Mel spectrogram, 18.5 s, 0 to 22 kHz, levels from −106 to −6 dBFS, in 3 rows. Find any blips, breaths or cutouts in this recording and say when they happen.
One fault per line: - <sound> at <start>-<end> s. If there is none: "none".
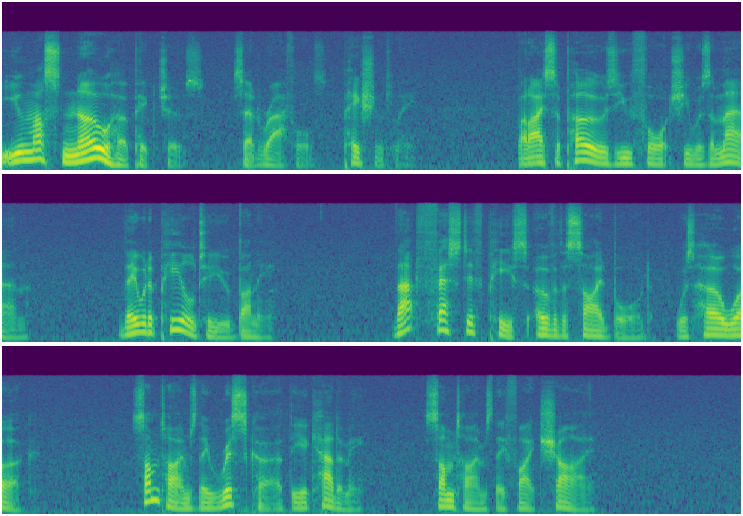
none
